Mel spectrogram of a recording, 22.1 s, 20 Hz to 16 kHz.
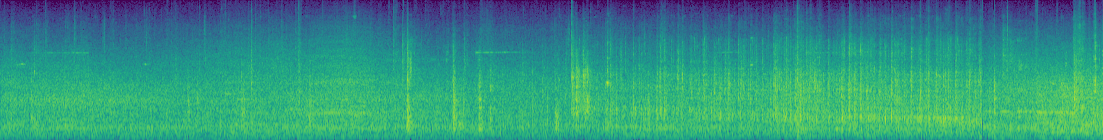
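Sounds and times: wooden cart rattling over bricks: 0:10.5 - 0:20.5.

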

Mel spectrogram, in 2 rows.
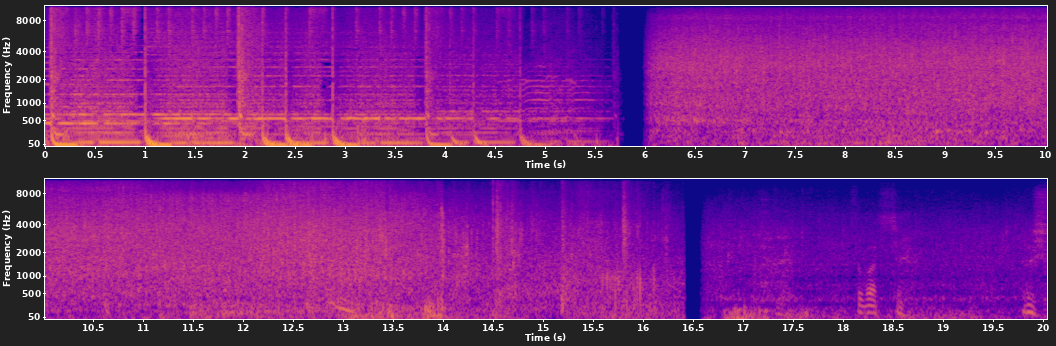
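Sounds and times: small waterfall splashing: 0:06.0 - 0:15.2.

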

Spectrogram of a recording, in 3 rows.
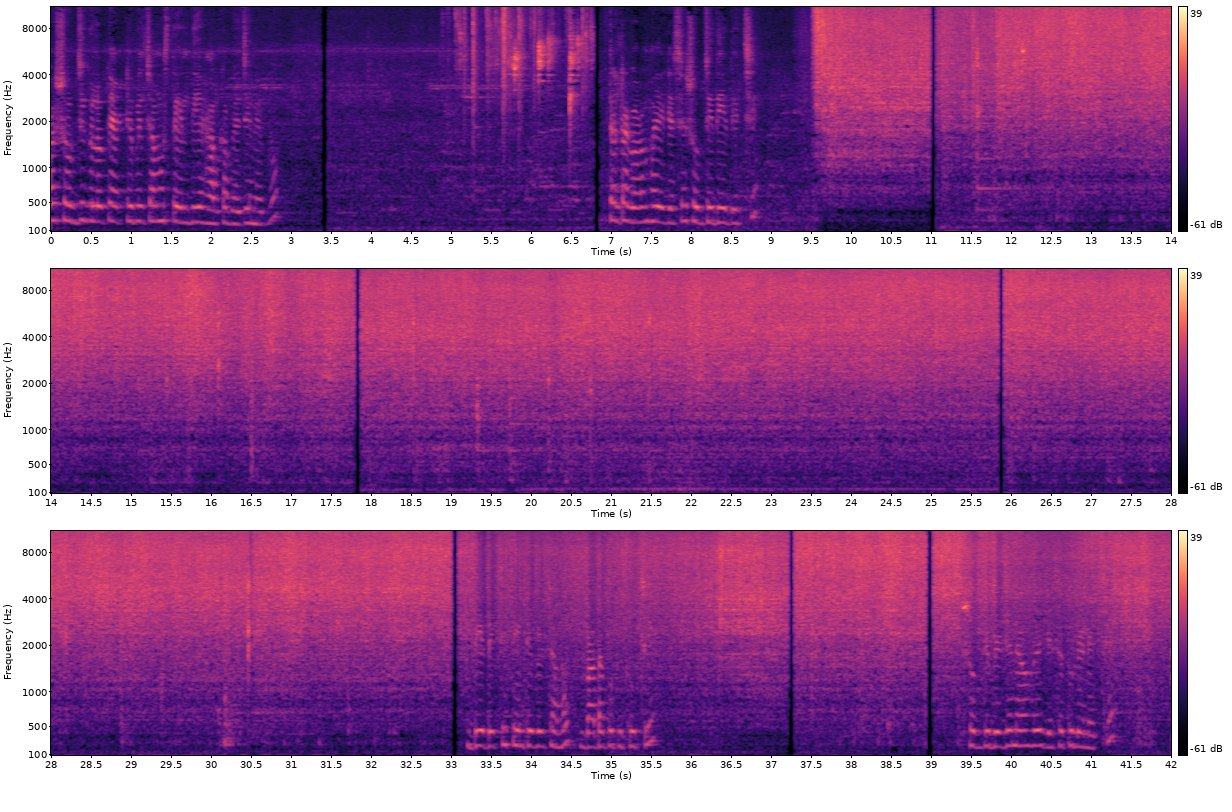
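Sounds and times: vegetables sizzling in hot oil: 0:05.0 - 0:06.8, 0:09.5 - 0:42.0
spatula stirring in a wok: 0:11.2 - 0:23.2, 0:41.3 - 0:42.0.

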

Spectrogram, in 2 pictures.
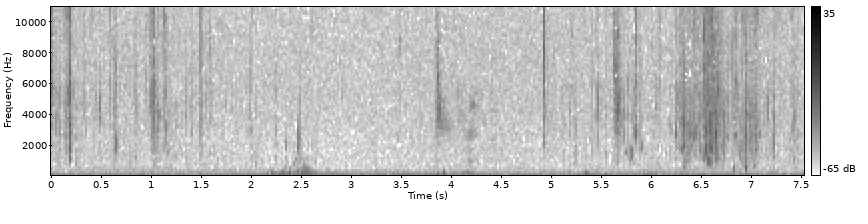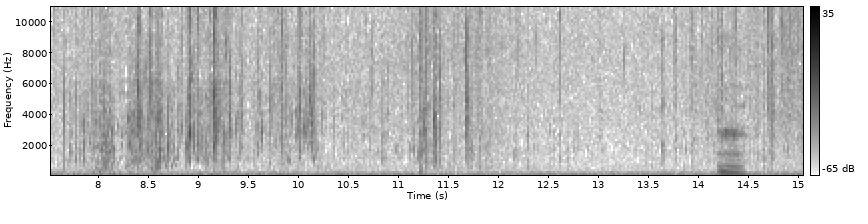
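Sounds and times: small drips and clicks: 0:00.0 - 0:02.6, 0:04.8 - 0:14.8
water sloshing and splashing: 0:00.0 - 0:02.7, 0:04.9 - 0:13.7.

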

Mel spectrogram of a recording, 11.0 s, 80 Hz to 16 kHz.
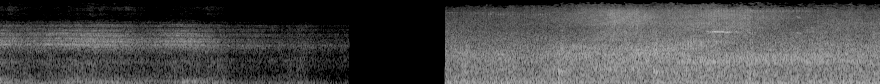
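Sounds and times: cars passing on busy road: 0:05.6 - 0:11.0.

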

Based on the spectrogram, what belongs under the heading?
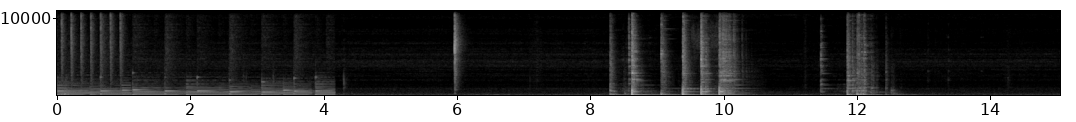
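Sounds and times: metal cookware clinking: 0:08.3 - 0:10.5, 0:11.4 - 0:12.6.

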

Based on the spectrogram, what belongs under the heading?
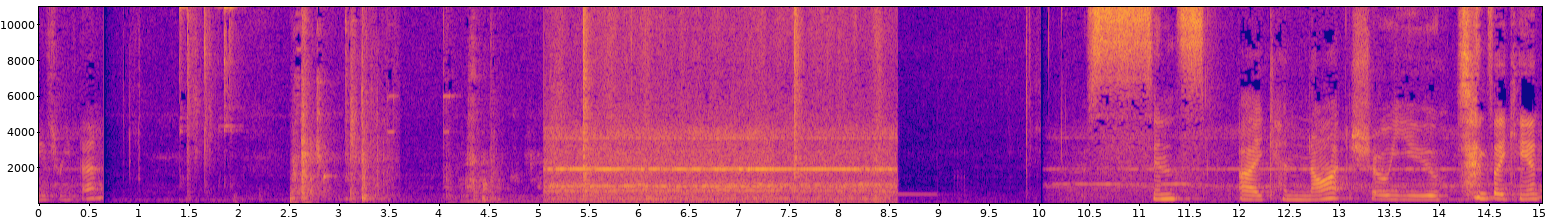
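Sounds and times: washing machine hum and whine: 0:02.6 - 0:09.1, 0:10.0 - 0:15.0.

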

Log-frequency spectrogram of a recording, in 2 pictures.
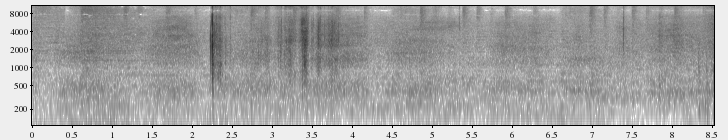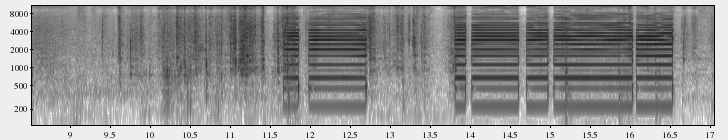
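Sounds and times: hand tool scraping stony soil: 0:09.4 - 0:11.7
metal detector buzzy tone: 0:11.6 - 0:12.8, 0:13.8 - 0:16.6.

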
